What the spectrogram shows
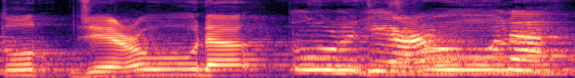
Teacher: آگے واو ساکن سے پہلے پیش ہو تو واو مدہ ہوتی ہے، اس لیے حروف مدہ کو ایک الف یعنی 2 حرکات کے برابر کھینچ کر پڑھیں گے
